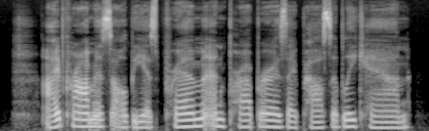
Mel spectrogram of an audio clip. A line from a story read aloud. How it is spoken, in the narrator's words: Jo sighed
